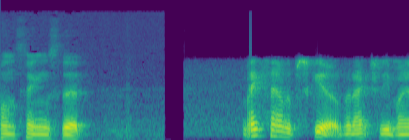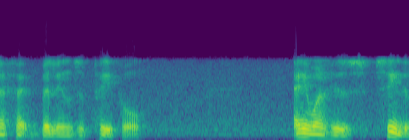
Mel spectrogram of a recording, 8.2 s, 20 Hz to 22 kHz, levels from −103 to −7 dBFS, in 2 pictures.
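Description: At 1.64 s the sound drops out for 200 ms and returns dull and boxy, with nothing above 3.8 kHz and a new noise floor roughly 35 dB down, at much the same level. The likely cause is an input switched to a poorer device, with a narrower band and noisier front end.

At 2.49 s, a gap between stream segments leaves an 11 ms hard-edged hole of silence. Two segments' time stamps fail to line up, which fits 1-second segments, and the player pads the difference with silence rather than losing audio.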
